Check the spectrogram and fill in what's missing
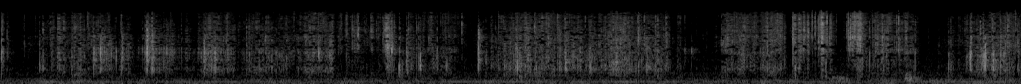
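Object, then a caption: Soap curls crushed by hand. Fingers break flakes off rolled curls of dry, brittle green soap on a wooden surface, then squeeze and crush the rolls by hand. Dense, bright crunching and crumbling crackles run through the clip in bursts, each crack dying away almost at once, with brief quieter pauses between squeezes.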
